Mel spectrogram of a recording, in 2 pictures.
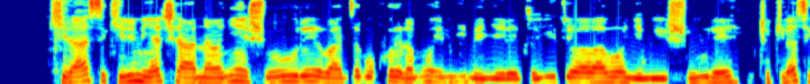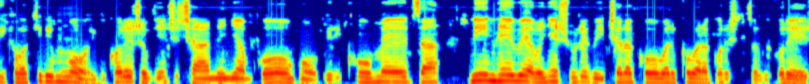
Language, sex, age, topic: Rundi, male, 18-24, education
